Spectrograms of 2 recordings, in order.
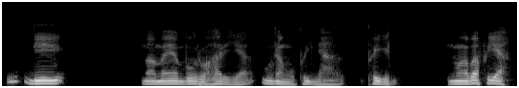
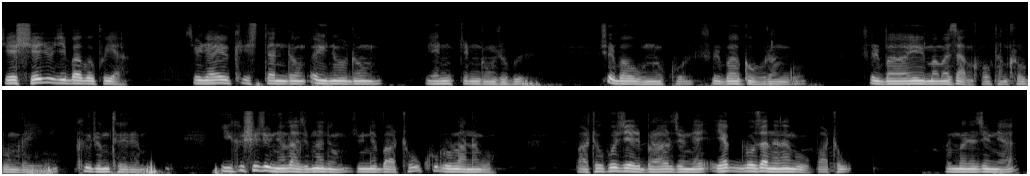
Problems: none marked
